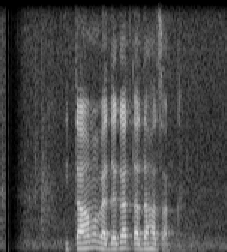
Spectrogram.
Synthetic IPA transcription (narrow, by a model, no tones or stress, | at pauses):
it̪aːməʋæd̪əɡat̪ːɐd̪aɦasa̰k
